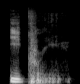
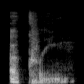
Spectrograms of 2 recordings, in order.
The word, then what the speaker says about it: eccrine: called, I've heard this, eccrine. I've heard eccrine, I've heard acrine. There's acrine sweat glands, there's also apocrine or epicrine. I've heard it different ways, pronounced different ways.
